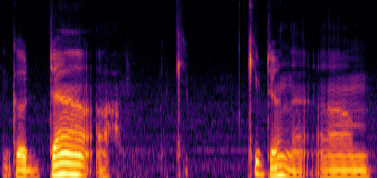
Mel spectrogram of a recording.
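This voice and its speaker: Slow-talking profane young man. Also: deep voice, darkish tone, highs cut off, slight background noise. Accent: Mexican-American. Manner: profane, rambling, thinks aloud while typing. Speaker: streamer learning to code. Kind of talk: casual coding stream commentary.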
